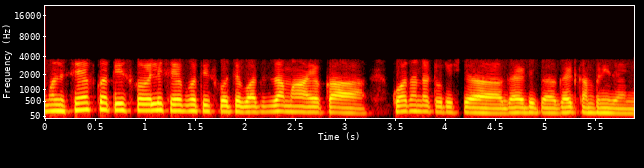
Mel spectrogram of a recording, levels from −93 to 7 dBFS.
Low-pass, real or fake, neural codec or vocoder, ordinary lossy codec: 3.6 kHz; real; none; none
